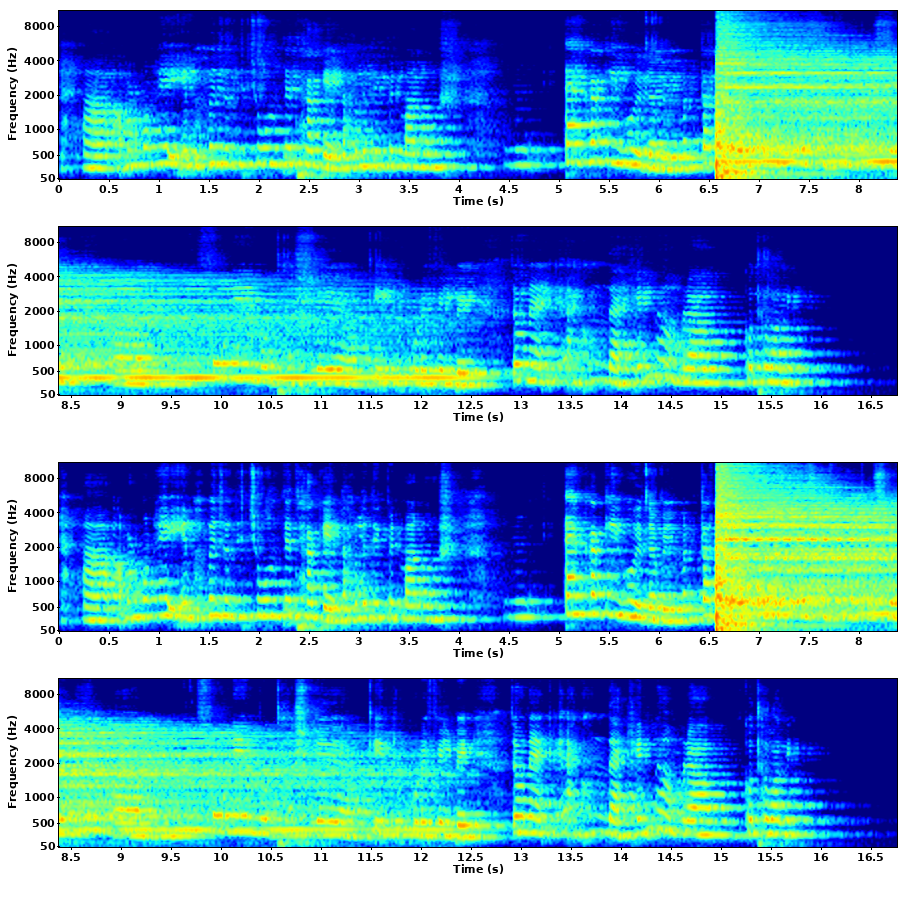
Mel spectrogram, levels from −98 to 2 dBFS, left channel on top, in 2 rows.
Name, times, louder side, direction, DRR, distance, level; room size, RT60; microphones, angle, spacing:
voice 1, 0.0-4.7 5.1-7.1 7.4-15.7, right 1 dB, 70° right, 5 dB, 7.5 m, -35 dB
sound 1, 6.6-12.5, right 2 dB, 55° right, 3.2 m, -28 dB
28.0 x 25.0 x 7.1 m, 0.95 s
head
